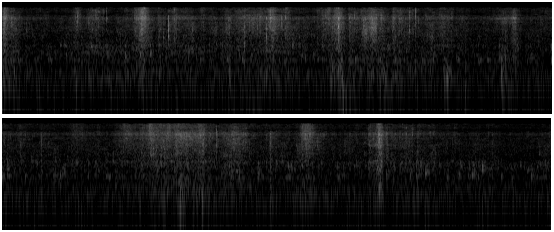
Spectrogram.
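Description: Rustling of leaves and brush and footsteps on dry leaf litter as people push through dense undergrowth, with irregular faint crackles and snaps of twigs.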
